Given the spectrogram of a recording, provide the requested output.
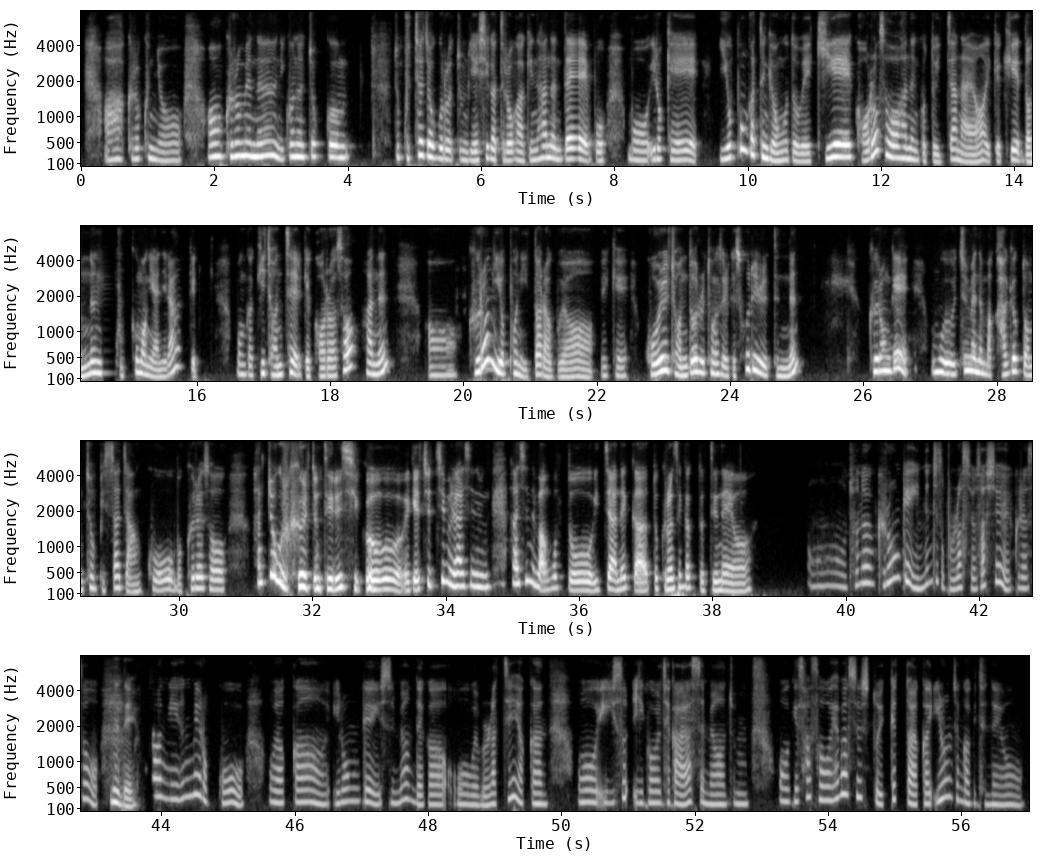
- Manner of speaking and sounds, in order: distorted speech; "귓구멍" said as "국구멍"; other background noise; laughing while speaking: "한쪽으로 그걸 좀 들으시고"
- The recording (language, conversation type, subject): Korean, advice, 왜 규칙적인 수면 시간과 취침 루틴을 만들지 못하고 계신가요?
